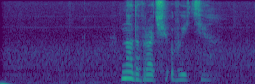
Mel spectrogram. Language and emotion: Russian, sad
